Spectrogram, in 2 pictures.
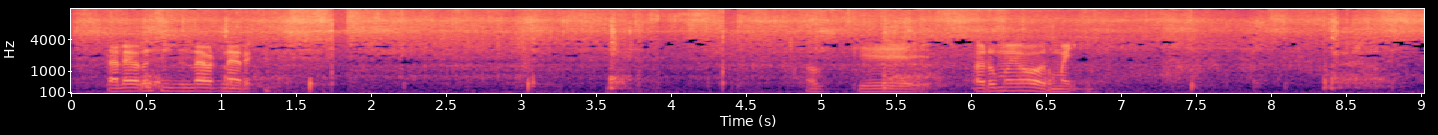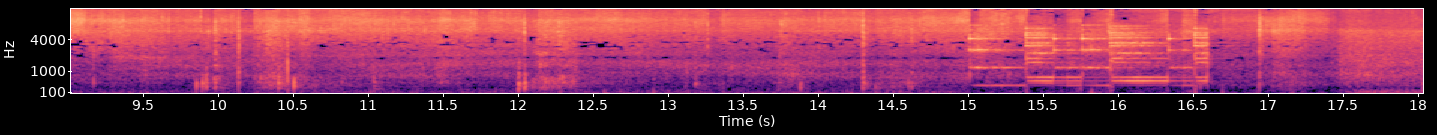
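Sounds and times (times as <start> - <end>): chicken sizzling in hot oil: 0.0 - 15.4, 16.7 - 18.0
metal ladle scraping pan: 7.3 - 10.7, 12.0 - 12.5.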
